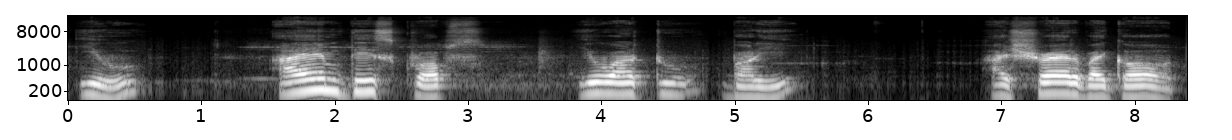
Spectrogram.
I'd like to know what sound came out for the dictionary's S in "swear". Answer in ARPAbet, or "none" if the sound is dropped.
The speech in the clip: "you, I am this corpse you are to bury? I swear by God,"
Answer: SH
